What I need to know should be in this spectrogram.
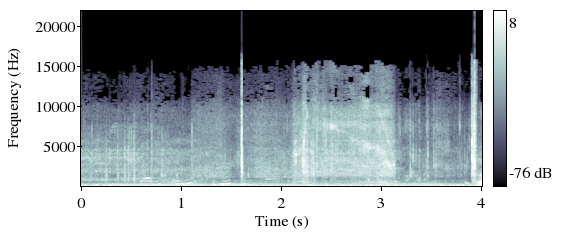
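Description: Hands knock and rub against a fishing rod close by.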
